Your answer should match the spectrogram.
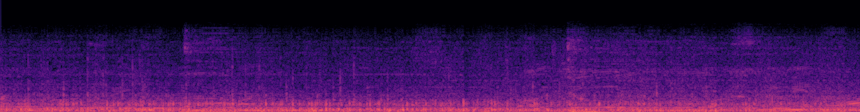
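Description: Show fountain water jets shooting up and falling back in a steady rushing spray, with music from the show playing faintly underneath.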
